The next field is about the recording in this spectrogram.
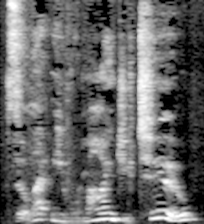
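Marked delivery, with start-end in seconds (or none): none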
